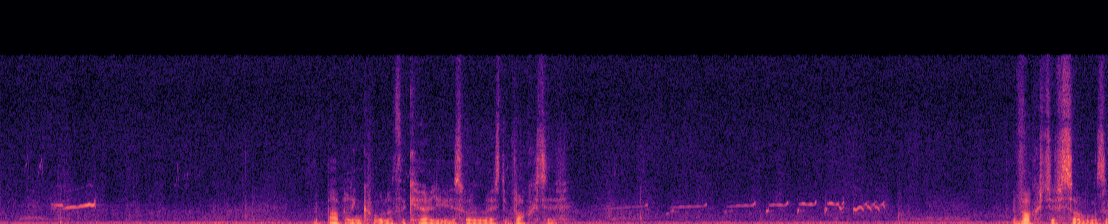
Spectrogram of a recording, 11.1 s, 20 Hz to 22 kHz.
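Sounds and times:
Eurasian oystercatcher alarm calls by salt marshes on the Menai Straits: 0:00.0 - 0:01.1, 0:05.8 - 0:09.9
low background rumble: 0:00.0 - 0:11.0
speech: 0:03.3 - 0:05.8, 0:10.2 - 0:11.0.

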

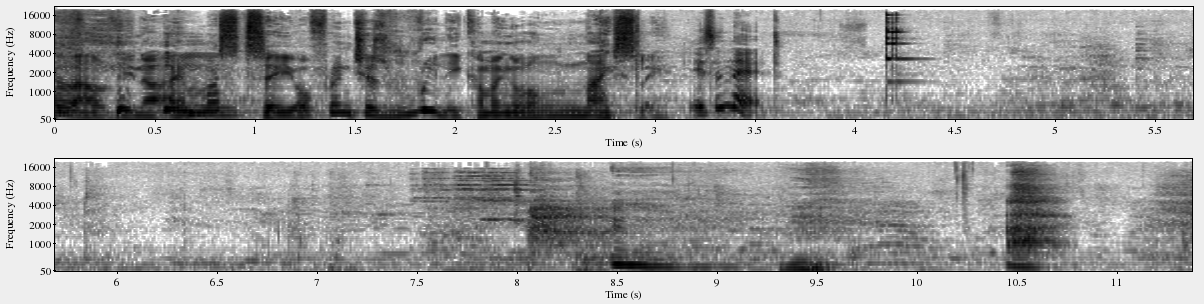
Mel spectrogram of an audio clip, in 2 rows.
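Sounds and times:
murmur of voices: 0:00.0 - 0:11.3
speech: 0:00.1 - 0:03.8, 0:08.4 - 0:08.7
champagne glasses clinking in a toast: 0:04.1 - 0:04.5, 0:07.4 - 0:08.1.

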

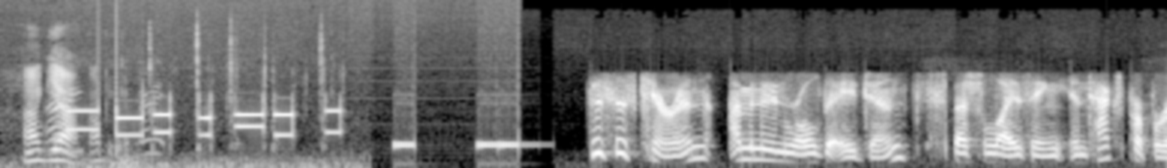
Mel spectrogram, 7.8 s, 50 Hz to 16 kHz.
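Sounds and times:
speech: 0:00.2 - 0:01.8, 0:04.0 - 0:07.7
cell phone keypad dialing tones: 0:00.5 - 0:03.7.

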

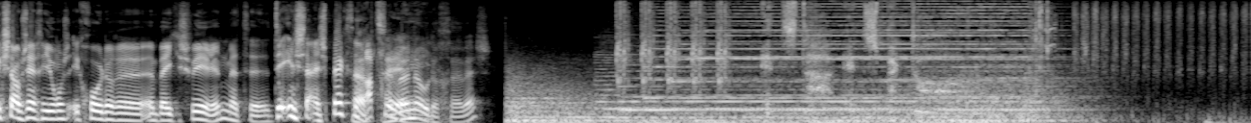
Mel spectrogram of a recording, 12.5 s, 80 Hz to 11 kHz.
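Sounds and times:
speech: 0:00.0 - 0:05.2
sustained musical jingle: 0:05.1 - 0:11.2
hands rubbing together: 0:10.7 - 0:12.5.

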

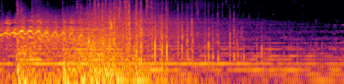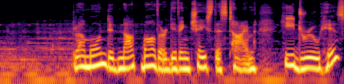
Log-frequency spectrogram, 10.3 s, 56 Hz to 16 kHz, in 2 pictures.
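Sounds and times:
black horse galloping into the desert: 0:01.1 - 0:04.8
speech: 0:06.3 - 0:10.3.

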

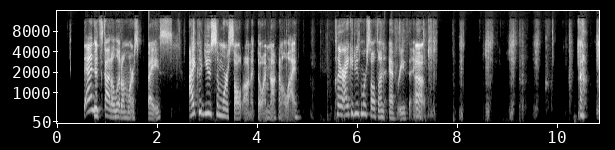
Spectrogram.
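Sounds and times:
speech: 0:00.7 - 0:09.4
crisp snack being chewed close to microphone: 0:07.4 - 0:10.8.

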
